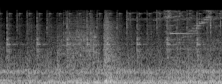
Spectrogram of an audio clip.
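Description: A small machine bursts apart with a sharp crash.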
